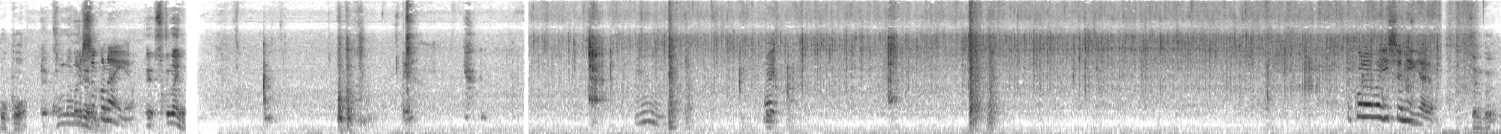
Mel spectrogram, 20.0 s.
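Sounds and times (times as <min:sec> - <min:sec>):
nuts sizzling in butter: 0:07.0 - 0:19.9
wooden spatula scraping and knocking: 0:18.6 - 0:20.0.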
